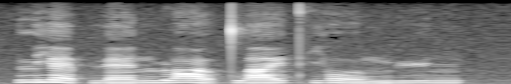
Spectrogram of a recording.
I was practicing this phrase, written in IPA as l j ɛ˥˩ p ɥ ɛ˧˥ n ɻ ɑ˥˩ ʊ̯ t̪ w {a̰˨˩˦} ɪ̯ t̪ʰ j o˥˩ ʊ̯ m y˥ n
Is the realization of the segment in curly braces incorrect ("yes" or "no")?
yes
